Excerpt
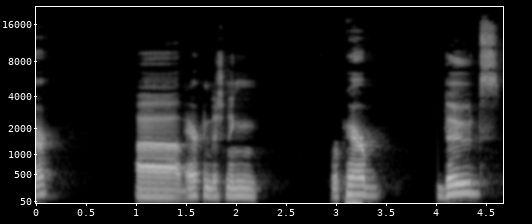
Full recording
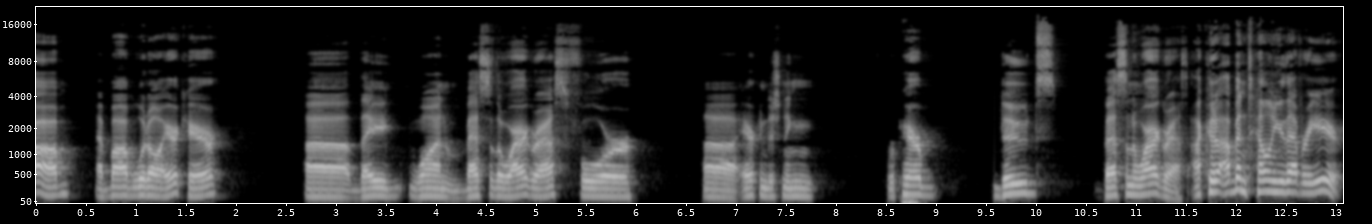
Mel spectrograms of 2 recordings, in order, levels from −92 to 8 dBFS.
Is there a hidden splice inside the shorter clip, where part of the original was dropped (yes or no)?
yes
